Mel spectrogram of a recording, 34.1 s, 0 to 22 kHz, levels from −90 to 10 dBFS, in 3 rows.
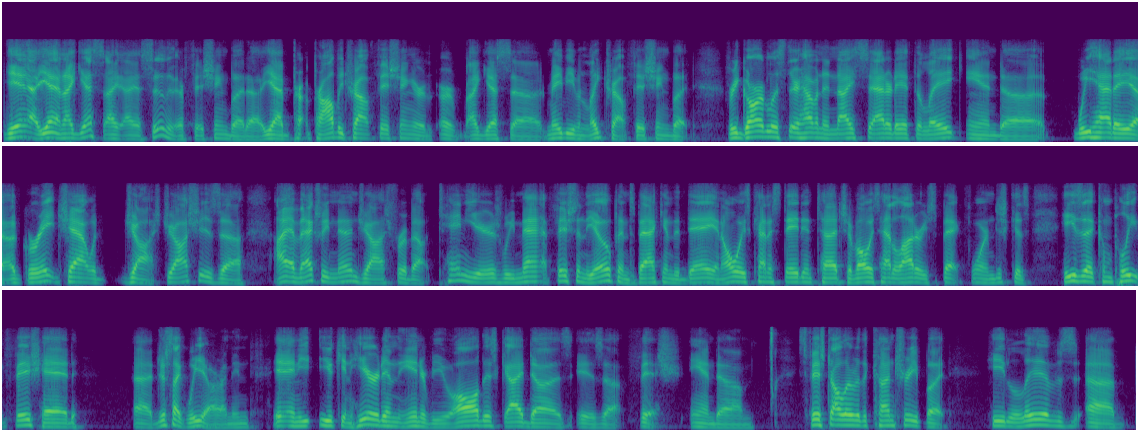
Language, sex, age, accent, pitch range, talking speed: English, male, 30-49, American, 110-135 Hz, 225 wpm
